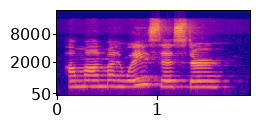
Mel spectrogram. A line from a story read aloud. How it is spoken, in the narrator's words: shouted Baby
